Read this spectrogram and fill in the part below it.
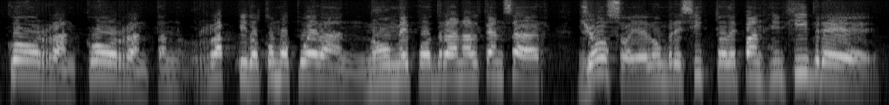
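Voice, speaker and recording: A man's voice: fairly high pitch, slow, muffled recording, pitched above the performer's own voice. A man voicing a small, boastful runaway gingerbread man in a storybook read-aloud, in a sing-song, taunting way.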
